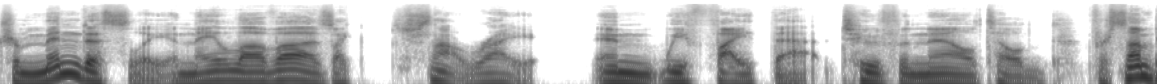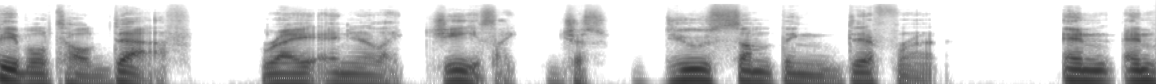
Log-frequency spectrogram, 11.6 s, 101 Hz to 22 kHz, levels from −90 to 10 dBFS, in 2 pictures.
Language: English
